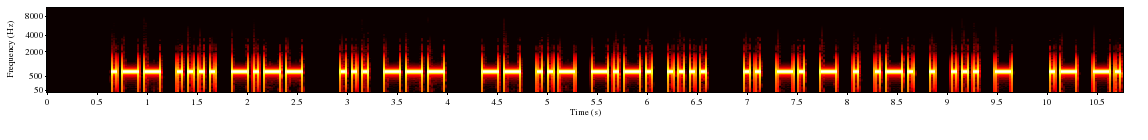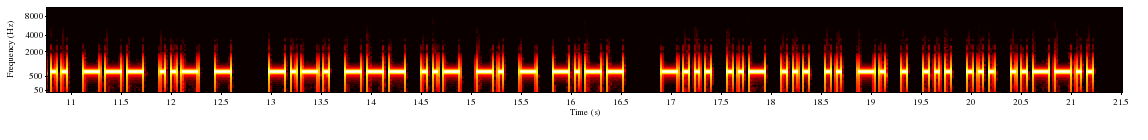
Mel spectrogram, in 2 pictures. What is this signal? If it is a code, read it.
Morse code, heard as a keyed tone, about 22 wpm, 700 Hz. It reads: WHY SO MUCH INTEREST ABOUT COUNTY BUSINESS?
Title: Sentences from Top 1200 Words 22wpm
